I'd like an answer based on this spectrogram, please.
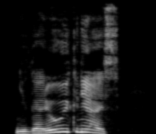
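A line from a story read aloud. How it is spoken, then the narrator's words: Answered cheerfully. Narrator (Russian): весело отмолвил ему Федор Кошка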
